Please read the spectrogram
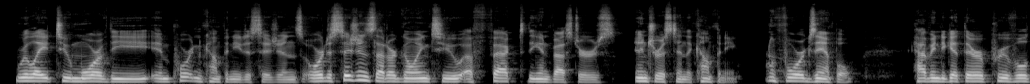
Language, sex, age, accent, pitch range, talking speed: English, male, 30-49, American, 120-145 Hz, 165 wpm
